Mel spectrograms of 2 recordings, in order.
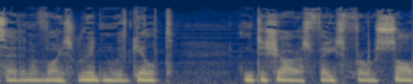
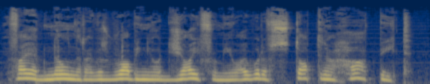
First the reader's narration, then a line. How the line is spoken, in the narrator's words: Tashara wailed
